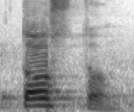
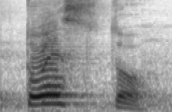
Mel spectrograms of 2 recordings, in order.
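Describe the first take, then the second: First: The stressed vowel is a plain o. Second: The stressed vowel is the diphthong ue. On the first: The speaker calls it wrong. "en lugar de" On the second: The speaker calls it right. "Se dice"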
